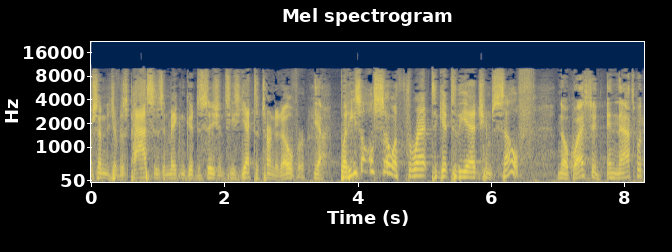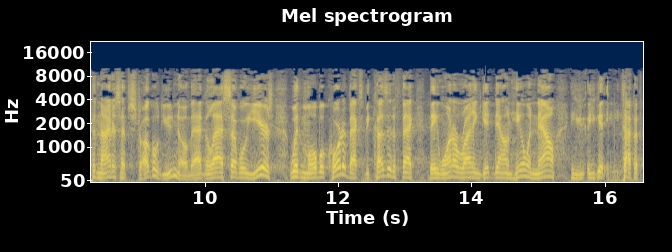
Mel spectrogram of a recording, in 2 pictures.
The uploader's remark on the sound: live from the Hilton Santa Clara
